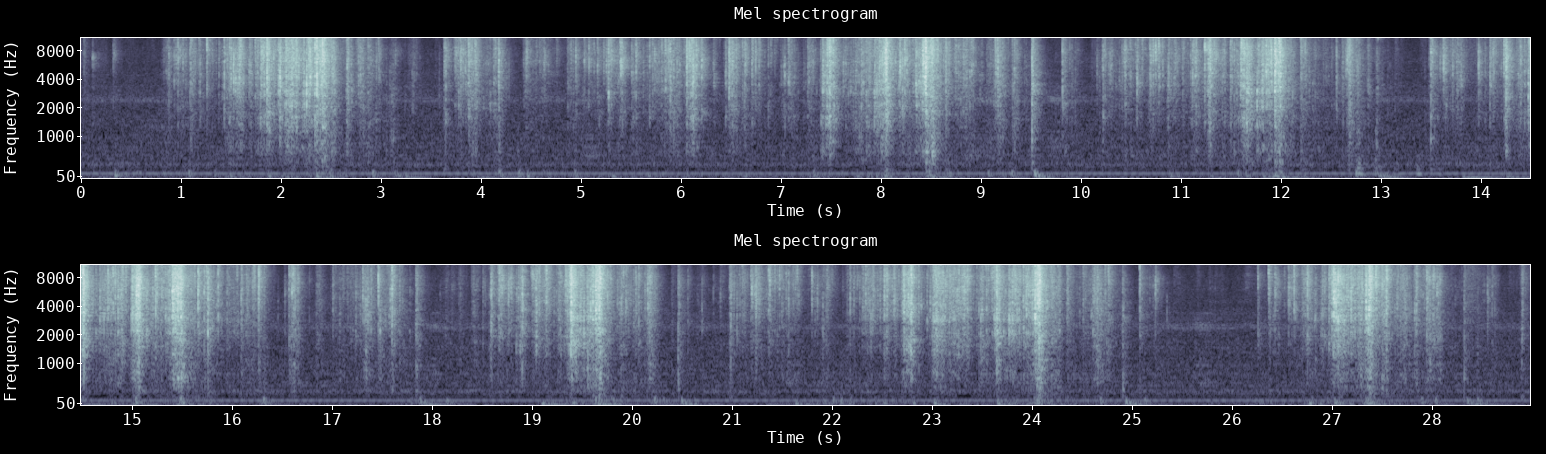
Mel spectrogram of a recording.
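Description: Foil wrappers of basketball card packs being torn open and crinkled by hand, in repeated bursts every few seconds.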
